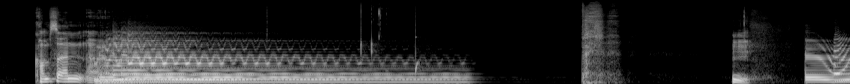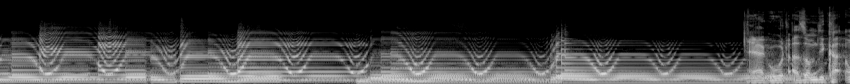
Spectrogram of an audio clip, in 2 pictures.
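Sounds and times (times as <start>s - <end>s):
speech: 0.4s - 2.0s, 16.5s - 16.9s
sustained electric guitar chords through a flanger pedal with feedback fully up: 1.0s - 4.8s, 8.1s - 16.7s.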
